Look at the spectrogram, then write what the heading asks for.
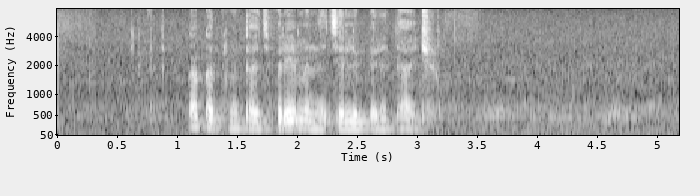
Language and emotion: Russian, neutral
